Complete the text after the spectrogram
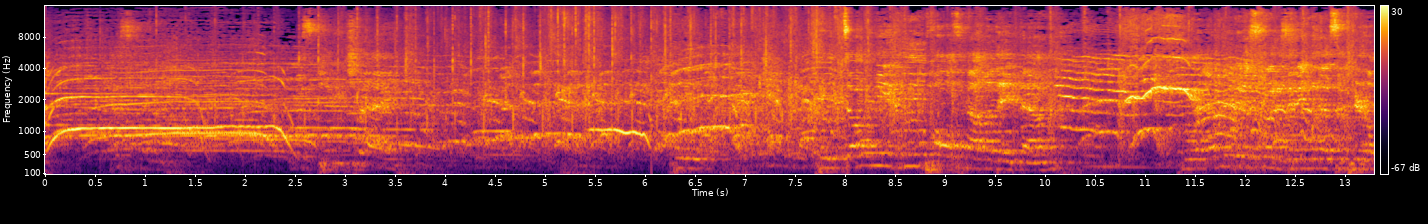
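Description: A performer speaks loudly into a microphone through loudspeakers in a large echoing hall.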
